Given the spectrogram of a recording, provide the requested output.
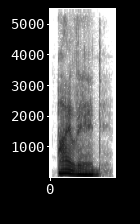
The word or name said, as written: eyelid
